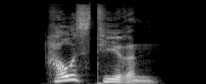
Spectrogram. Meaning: dative plural of Haustier
- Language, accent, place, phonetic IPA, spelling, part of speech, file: German, Germany, Berlin, [ˈhaʊ̯sˌtiːʁən], Haustieren, noun, De-Haustieren.ogg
